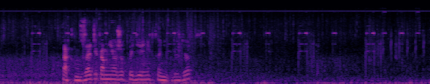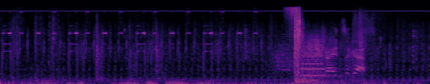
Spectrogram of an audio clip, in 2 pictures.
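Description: A young man speaks briefly into a close microphone.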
